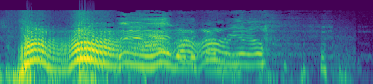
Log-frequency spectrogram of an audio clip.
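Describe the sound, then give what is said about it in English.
A voice imitates a chainsaw, a buzzing, revving hum that swoops up and down in several loud surges before trailing off into softer, breathy sputters. “You know, he sees a tree and then when he sees a tree he goes chainsaw.”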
